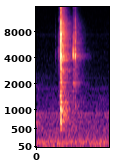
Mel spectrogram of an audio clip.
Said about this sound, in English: It's just a very light shutter mechanism.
